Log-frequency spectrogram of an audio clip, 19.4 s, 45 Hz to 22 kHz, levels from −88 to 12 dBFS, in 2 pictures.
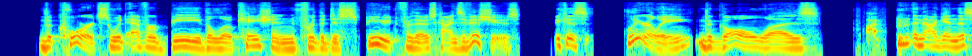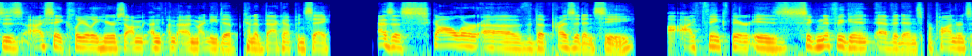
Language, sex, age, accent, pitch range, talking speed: English, male, 40-59, American, 100-120 Hz, 165 wpm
